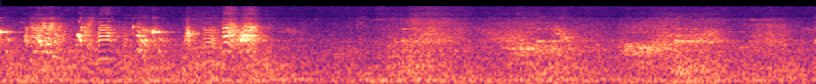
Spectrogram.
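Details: Finches from various species in a natural setting give a quick burst of sharp high chirps and trills in the first second, then only faint distant twittering remains.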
